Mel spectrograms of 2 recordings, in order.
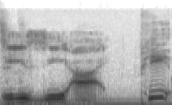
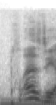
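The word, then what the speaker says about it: Plezi: Plezzi. One more time. I'm sorry. Spell it again. P as in Paul, L as in Larry, E, egg, Z, zebra, I, ice. Plezzy.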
